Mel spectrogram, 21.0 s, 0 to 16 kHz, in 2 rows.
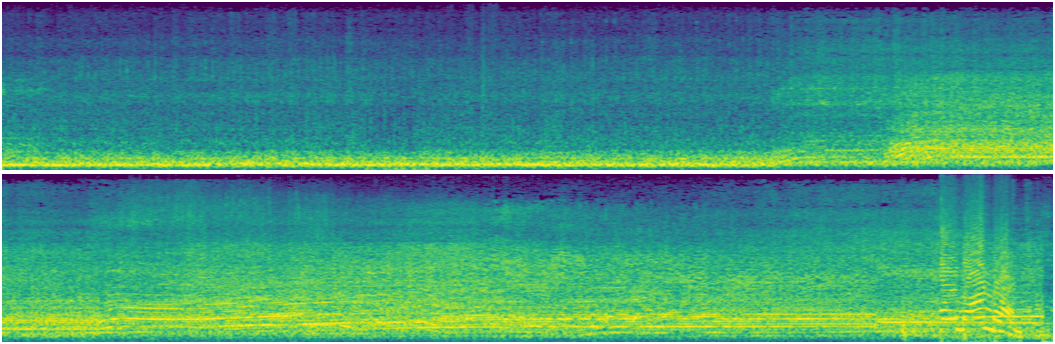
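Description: A 1950 Chevrolet pickup truck at a drag race launches at full throttle, its engine roar building loud and sustained after a quieter idling stretch, with the race announcer talking over it.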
